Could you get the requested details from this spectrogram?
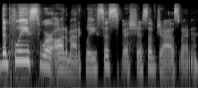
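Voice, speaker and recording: A woman speaks at a fairly quick pace in a plain, everyday voice of medium pitch. The recording is very clean, with a silent background and a dry, close sound with no echo. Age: 20s. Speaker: podcast co-host. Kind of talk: true crime narration; casual chat.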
